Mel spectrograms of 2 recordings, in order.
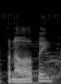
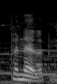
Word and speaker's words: Penelope: is that short for penelope officially yes but i never can be bothered with all four syllables of it penelope sounds a little ostentatious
